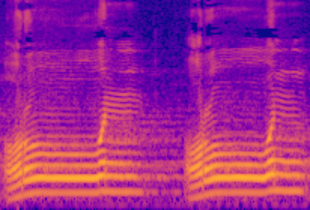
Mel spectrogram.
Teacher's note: النون الأخيرة شو فيها؟ مطة بسيطة، هي أقصر من يس وأطول من تب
